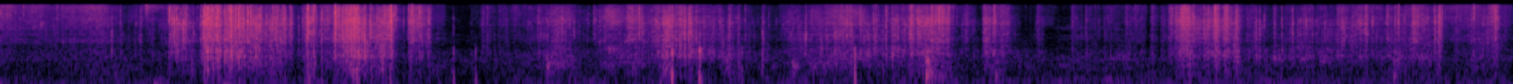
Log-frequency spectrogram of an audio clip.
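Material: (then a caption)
Paper. Fingertips rub, lift and crinkle a thin sheet of printed white paper resting on a wooden table. Bright, dry crinkling comes in louder bursts around two to four seconds and again near twelve seconds, with softer rustling and scratchy rubbing between them and almost no low end.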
